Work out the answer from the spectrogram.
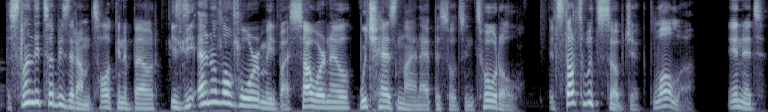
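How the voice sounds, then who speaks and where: A man delivers scripted story recaps as a video narrator. His voice sits a little high and moves up and down a great deal. The sound is very dry, with no room around it. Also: darkish tone, no room sound. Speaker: narrator of a horror video countdown.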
